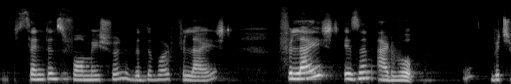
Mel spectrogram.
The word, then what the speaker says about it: vielleicht: So today we are going to talk about this word called vielleicht. Vielleicht. Now vielleicht starts with V, okay? But it is, that's why it is pronounced with first sound, not vielleicht.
